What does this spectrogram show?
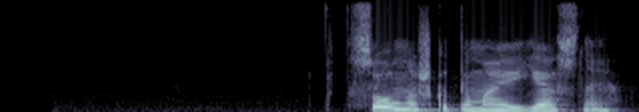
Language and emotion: Russian, neutral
